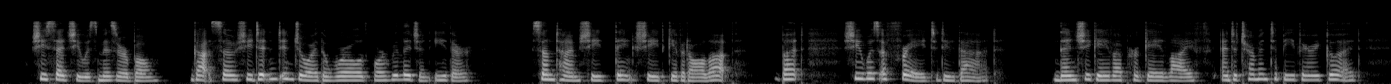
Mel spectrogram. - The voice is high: Yes, high, 195 Hz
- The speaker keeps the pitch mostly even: No, average, 3.3 semitones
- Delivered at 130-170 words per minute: No, average, 185 wpm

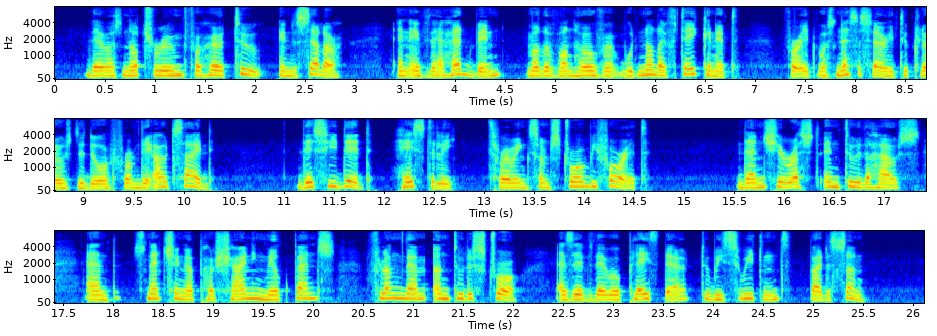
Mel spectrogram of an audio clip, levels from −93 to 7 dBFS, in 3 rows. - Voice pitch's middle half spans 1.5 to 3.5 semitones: Yes, narrow, 2.6 semitones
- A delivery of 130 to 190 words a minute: Yes, average, 170 wpm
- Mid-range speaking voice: Yes, medium, 180 Hz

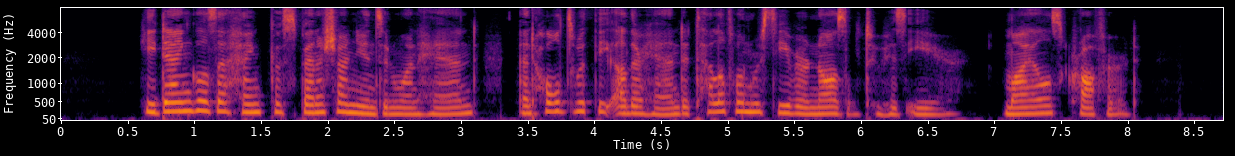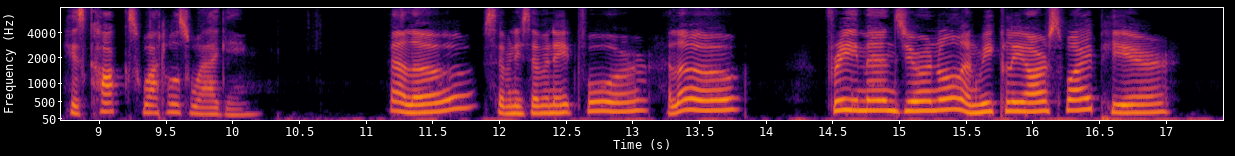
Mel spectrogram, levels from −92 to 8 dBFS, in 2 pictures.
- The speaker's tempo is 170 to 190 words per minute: No, slow, 135 wpm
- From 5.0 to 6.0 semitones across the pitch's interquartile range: Yes, wide, 5.4 semitones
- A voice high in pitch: Yes, high, 215 Hz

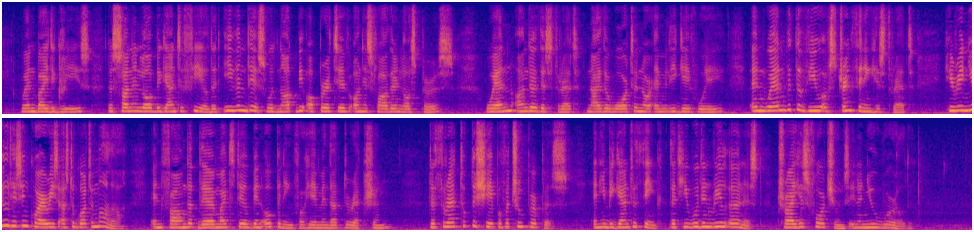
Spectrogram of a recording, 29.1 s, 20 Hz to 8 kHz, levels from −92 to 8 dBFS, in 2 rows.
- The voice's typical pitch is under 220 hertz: No, high, 240 Hz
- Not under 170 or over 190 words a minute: Yes, average, 185 wpm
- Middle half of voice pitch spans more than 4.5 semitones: No, average, 3.6 semitones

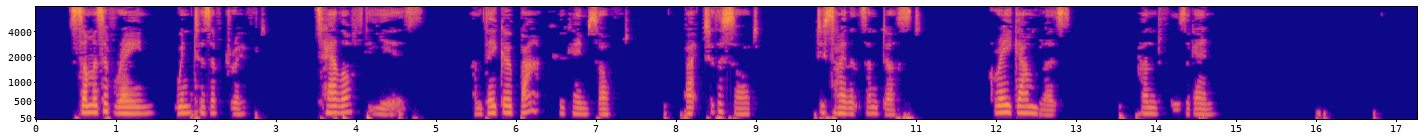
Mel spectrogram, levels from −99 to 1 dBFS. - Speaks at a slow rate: Yes, slow, 75 wpm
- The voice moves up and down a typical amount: Yes, average, 3.4 semitones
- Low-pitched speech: No, medium, 160 Hz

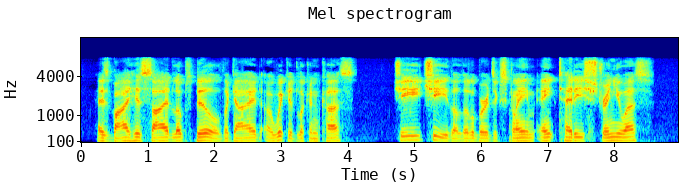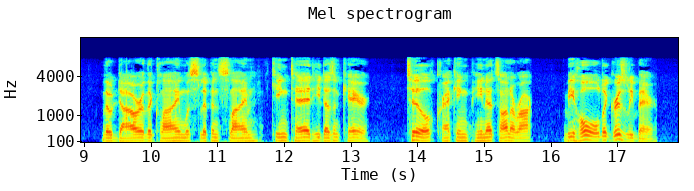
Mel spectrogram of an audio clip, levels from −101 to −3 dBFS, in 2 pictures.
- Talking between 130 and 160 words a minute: Yes, average, 155 wpm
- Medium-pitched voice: No, low, 110 Hz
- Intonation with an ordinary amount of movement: No, narrow, 2.2 semitones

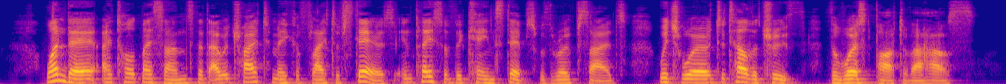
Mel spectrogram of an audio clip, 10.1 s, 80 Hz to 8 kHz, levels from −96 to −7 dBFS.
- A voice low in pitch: Yes, low, 130 Hz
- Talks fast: Yes, fast, 220 wpm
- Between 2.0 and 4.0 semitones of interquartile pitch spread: Yes, narrow, 2.5 semitones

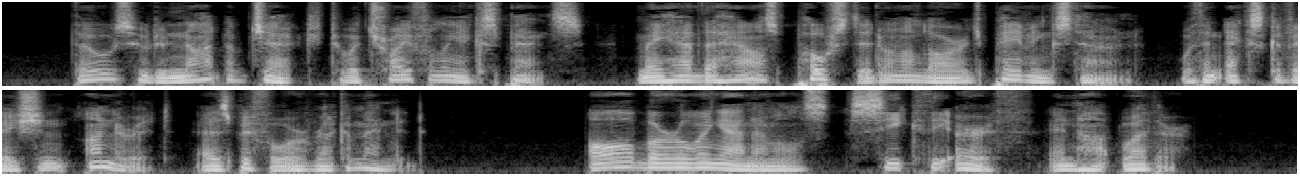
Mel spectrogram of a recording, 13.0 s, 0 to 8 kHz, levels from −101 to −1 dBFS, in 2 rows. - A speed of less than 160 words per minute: No, average, 165 wpm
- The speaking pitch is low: Yes, low, 120 Hz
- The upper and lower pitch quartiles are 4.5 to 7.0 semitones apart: No, average, 4.1 semitones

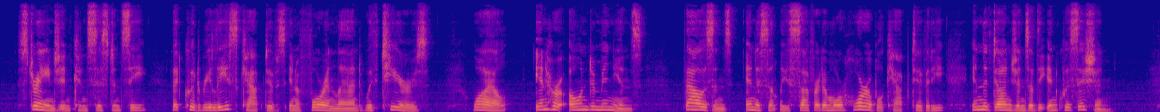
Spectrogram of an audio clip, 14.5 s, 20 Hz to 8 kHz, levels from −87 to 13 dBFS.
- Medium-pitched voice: Yes, medium, 180 Hz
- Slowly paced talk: Yes, slow, 125 wpm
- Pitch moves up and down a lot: No, average, 4.2 semitones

